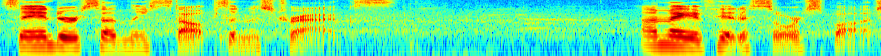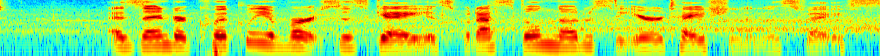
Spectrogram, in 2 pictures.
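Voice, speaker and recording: Reading a visual novel aloud during a gameplay session, a woman switches between the scripted story and spontaneous asides. She speaks at a moderate pace in a mid-pitched voice with some vocal fry, and there's a faint hiss or hum in the background.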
